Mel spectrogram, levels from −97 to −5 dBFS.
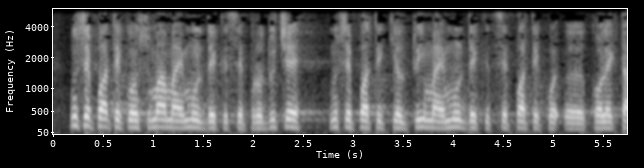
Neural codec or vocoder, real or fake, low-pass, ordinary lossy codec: none; real; 5.4 kHz; none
